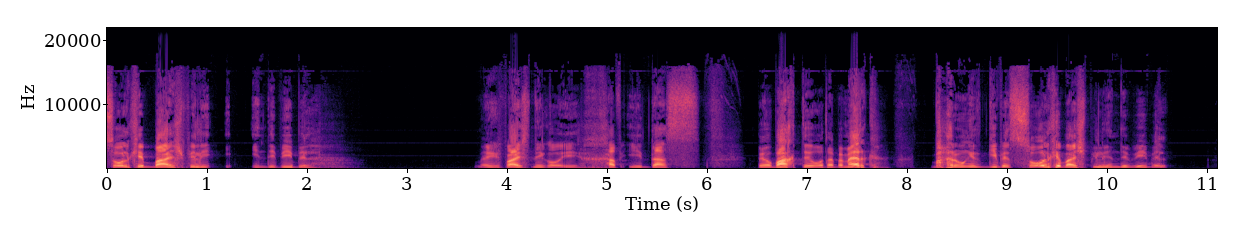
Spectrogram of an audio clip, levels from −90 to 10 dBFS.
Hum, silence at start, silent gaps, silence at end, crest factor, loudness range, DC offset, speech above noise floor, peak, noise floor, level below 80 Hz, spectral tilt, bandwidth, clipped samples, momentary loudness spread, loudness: none; 0 s; none; 0.5 s; 20 dB; 7 LU; under 0.1%; 58 dB; 0 dBFS; -76 dBFS; -60 dBFS; -3 dB/octave; 17 kHz; under 0.1%; 18 LU; -17 LUFS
